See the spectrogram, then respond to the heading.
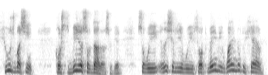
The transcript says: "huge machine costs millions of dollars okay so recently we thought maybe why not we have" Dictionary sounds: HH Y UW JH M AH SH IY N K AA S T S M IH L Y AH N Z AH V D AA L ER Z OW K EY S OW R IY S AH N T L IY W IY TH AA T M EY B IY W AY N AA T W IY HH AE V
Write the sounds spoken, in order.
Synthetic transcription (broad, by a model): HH Y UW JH M AH SH IY N K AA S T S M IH L Y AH N S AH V D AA L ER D OW K EY S OW R IY S AH N T L IY W IY TH AA T M EY B IY W AY N AA T W IY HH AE V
